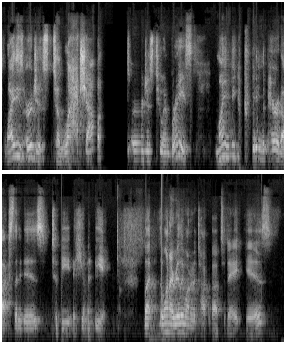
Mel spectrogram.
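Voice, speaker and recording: A man preaches a Sunday sermon in a loose, conversational way, tossing in playful asides. His pitch sits in a middle range for a man. A faint hum of room ambience lingers under his voice. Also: darkish tone, poor audio. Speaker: minister. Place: church sanctuary.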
